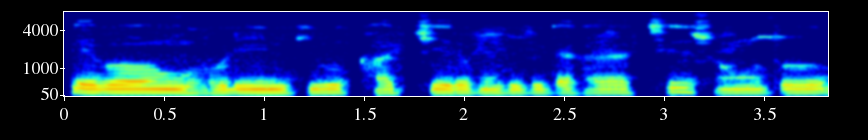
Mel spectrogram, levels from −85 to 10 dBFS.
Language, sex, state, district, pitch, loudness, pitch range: Bengali, male, West Bengal, Dakshin Dinajpur, 135 Hz, -22 LUFS, 130-140 Hz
